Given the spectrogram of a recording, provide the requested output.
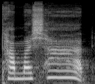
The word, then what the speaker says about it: ธรรมชาติ: รักษา ให้ คง เดิม ธรรมชาติ อ่าน ว่า สี ธรรมชาติ หมาย ถึง สิ่ง ที่ เกิด ขึ้น หรือ มี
